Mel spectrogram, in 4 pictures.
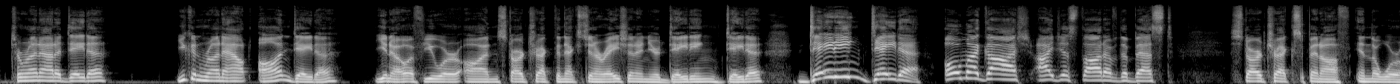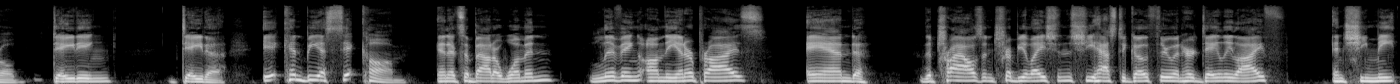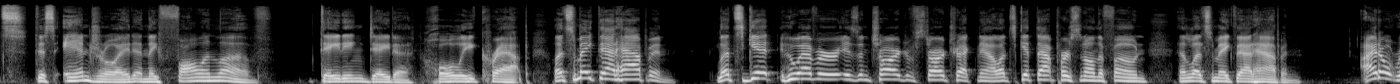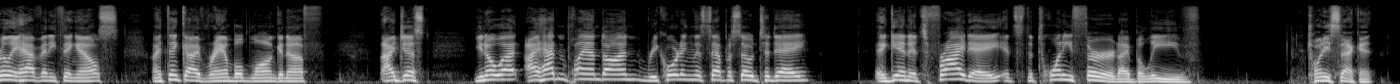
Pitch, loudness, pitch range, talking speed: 155 Hz, -13 LUFS, 130-190 Hz, 160 wpm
